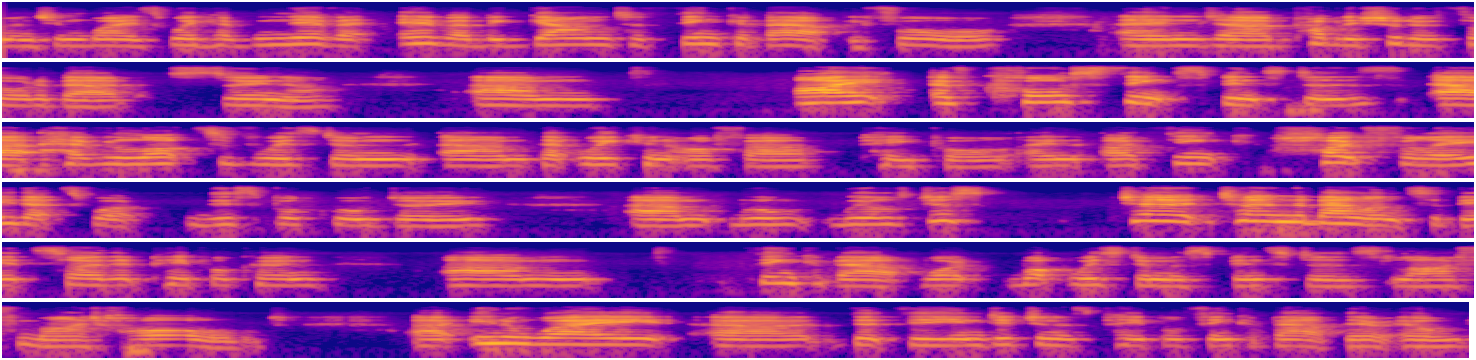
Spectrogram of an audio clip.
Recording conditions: video call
